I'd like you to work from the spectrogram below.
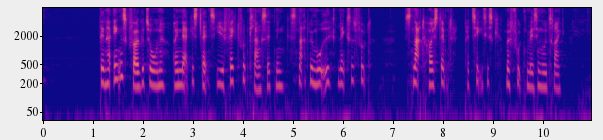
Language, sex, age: Danish, female, 36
